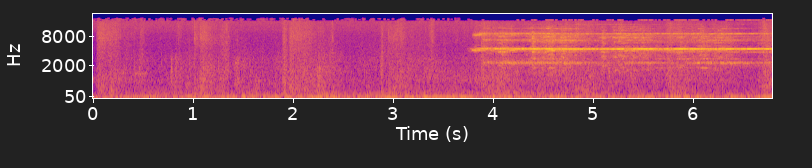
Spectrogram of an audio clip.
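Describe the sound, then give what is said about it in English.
A train screeching to a halt in the distance: a low rolling rumble of wheels, then piercing high-pitched squealing tones from the wheels that begin partway through and grow louder until the end. “A train screeches to a halt in the distance.”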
